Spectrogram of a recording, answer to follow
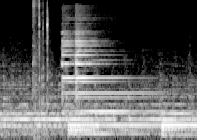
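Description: Subscribe-button animation sound effect over background music: short mouse clicks about half a second in, then a notification bell chime that rings out and fades.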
